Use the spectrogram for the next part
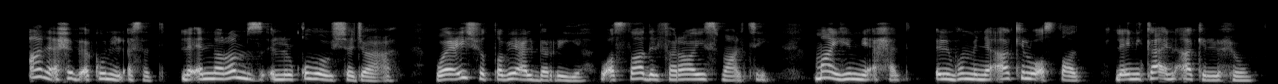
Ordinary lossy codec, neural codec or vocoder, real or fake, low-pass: none; none; real; 7.2 kHz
